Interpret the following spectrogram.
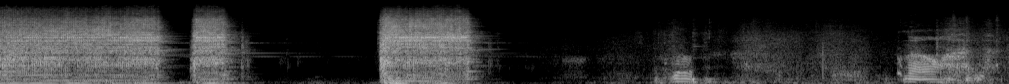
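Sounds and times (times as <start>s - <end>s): power drill bursts: 0.0s - 2.5s, 3.8s - 4.9s.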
